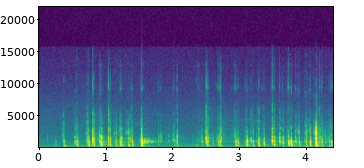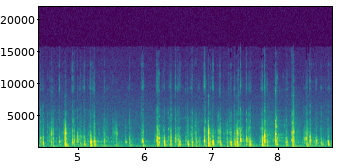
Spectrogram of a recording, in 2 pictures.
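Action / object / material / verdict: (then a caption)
tap / plastic mechanical keyboard with plastic keycaps / plastic / none. Fingertips type slowly on a NiZ Plum Atom 68, a small 68-key mechanical keyboard with a white plastic case and purple and yellow Domikey Gas Attack SA plastic keycaps, resting on a desk pad. The keystrokes are crisp, short, mid-pitched clacks with a brief pause near two seconds and one sharper, louder keystroke early on.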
